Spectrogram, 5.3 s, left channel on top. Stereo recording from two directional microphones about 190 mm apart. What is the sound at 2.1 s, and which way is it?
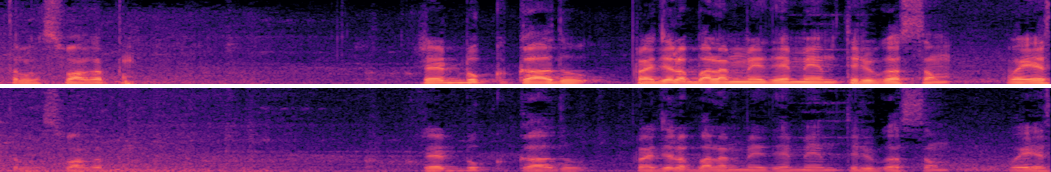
A man's voice, 45° left (ahead or behind).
